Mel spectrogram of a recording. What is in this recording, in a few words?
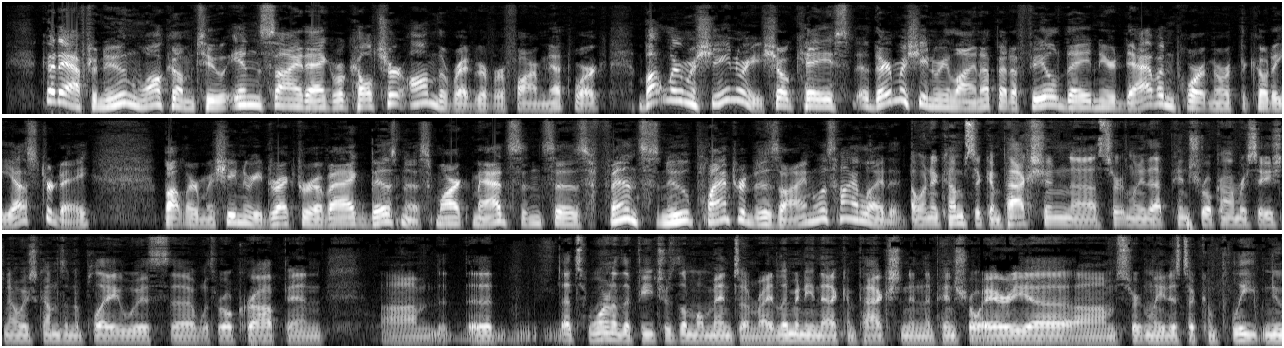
air check; Machinery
